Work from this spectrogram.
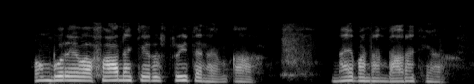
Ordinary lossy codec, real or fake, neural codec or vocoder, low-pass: Opus, 24 kbps; fake; codec, 24 kHz, 6 kbps, HILCodec; 7.2 kHz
